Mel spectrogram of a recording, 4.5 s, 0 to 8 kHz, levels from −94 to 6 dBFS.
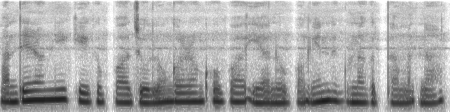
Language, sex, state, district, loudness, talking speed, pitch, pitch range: Garo, female, Meghalaya, South Garo Hills, -16 LUFS, 95 wpm, 185 Hz, 170-195 Hz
